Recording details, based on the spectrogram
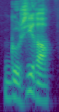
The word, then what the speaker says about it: Gojira: Du coup, le groupe change pour Gojira, qui est la prononciation japonaise de l'animal.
